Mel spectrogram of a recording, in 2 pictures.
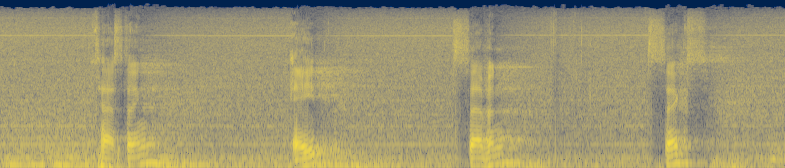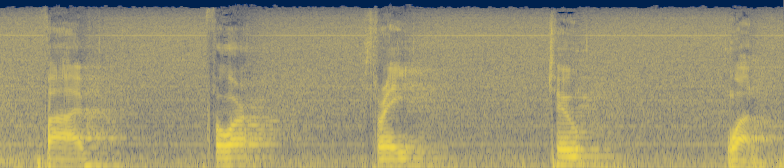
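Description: A man speaks single words one at a time through a microphone, with pauses between them.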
